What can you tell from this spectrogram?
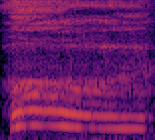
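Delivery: quick soft startled gasp; sharp gasp. Acted. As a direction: gasp as the thieves appear. Thieves appear through trapdoor.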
